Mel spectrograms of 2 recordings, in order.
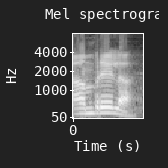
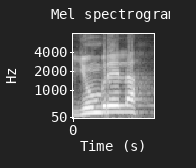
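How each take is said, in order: First: The word begins with a plain vowel sound. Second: The word begins with a 'y' sound. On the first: The speaker calls it right. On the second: The speaker calls it wrong. "अगर कोई इसको यूनिफॉर्म के आधार पर पढ़ेगा यूम्ब्रेला"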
